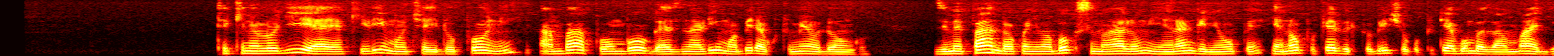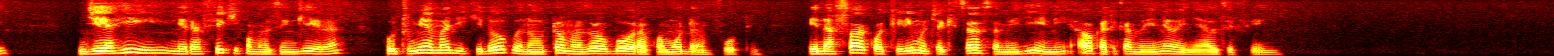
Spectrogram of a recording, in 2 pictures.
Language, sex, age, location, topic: Swahili, male, 36-49, Dar es Salaam, agriculture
